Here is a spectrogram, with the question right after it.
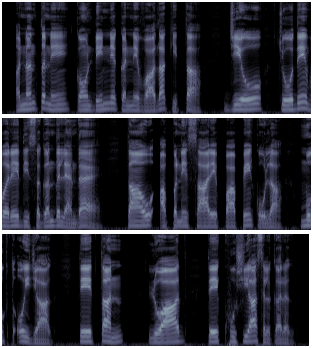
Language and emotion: Dogri, neutral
